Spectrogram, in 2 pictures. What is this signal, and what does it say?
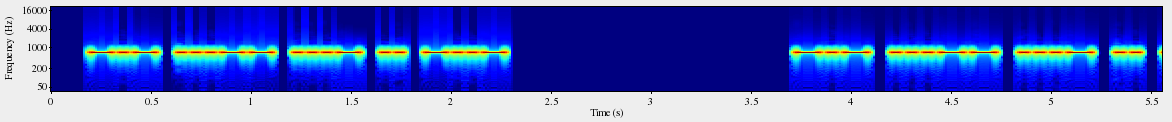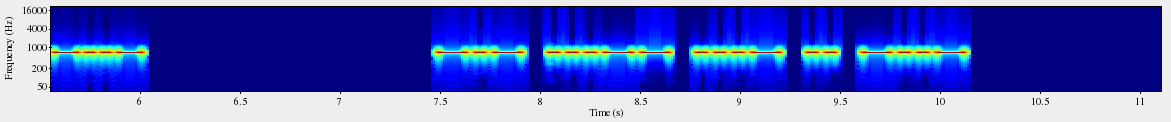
Morse code, heard as a keyed tone, about 31 wpm, 700 Hz. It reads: K3VIX K3VIX K3VIX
